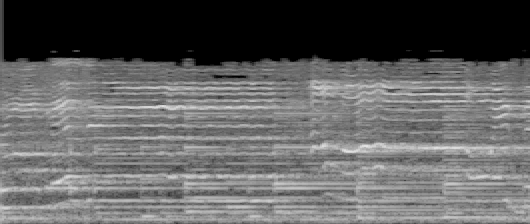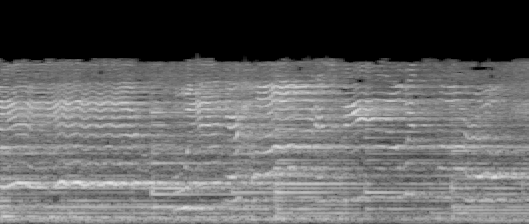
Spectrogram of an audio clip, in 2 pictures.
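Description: Woman singing a slow ballad into a microphone through a PA, with grand piano accompaniment; she holds long notes with a wavering vibrato.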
